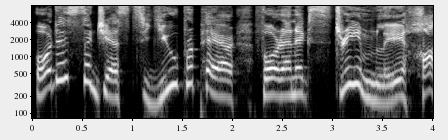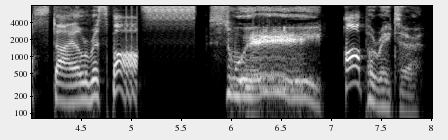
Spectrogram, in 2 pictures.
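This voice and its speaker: A prissy polite ship ai in a game, talks about itself in third person, pitch swoops around, dry close sound. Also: male voice, sing-song, slow pace, gravelly, hardly any pauses, fairly bright tone, dry recording, heavily acted. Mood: cautioning. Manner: prim and formal, speaks of itself in third person. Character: fussy, polite male ship AI. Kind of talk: video game voice lines.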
